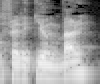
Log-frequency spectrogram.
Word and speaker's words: Ljungberg: Bo Larsson, Kalle Svensson, Thomas Ravelli, Björn Nordqvist, Bengt Gustafsson, Fredrik Ljungberg. Yes, the L is silent.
